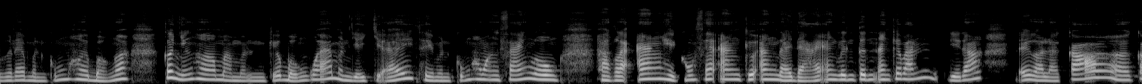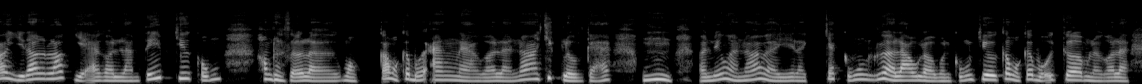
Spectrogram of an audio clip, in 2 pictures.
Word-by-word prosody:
gần 175 +1 -3
đây 195 0 -1
mình 175 -3 -3
cũng 205 +8 -4
hơi 230 -2 0
bận 170 -2 -2
á, 245 +3 +2 0.3
có 310 - +5
những 245 -4 +1
hôm 230 -4 +1
mà 195 -3 -2
mình, 170 -1 -4
kiểu, 195 +6 -2
bận 190 +2 -1
quá 245 +4 +1
mình 240 -8 +1
dậy 170 -2 0
trễ - - -5
ấy, 230 - +1
thì 190 -3 -1
mình 170 -1 -2
cũng 190 +6 -5
hông 240 -1 0
ăn 215 -1 -1
sáng 225 +6 -1
luôn. 220 -3 +4 0.4
Hoặc 195 -2 0
là 185 - +5
ăn 255 +2 +3
thì 210 -4 +3
cũng 210 +1 -3
sẽ 230 +2 0
ăn, 230 -1 +1
kiểu, 230 +1 +2
ăn 230 -1 +2
đại 180 -3 +3
đại, 170 +1 0
ăn 225 +2 0
linh 215 -1 +2
tinh, 225 -1 +3
ăn 225 0 0
cái 255 +3 0
bánh 265 +6 -1 0.2
gì 185 -1 +1
đó 225 +8 0 0.3
để, 200 +3 0
gọi 190 -4 +1
là, 165 -1 -2
có, 305 +7 +3
ờ, 205 -1 +1
có - - +1
gì 230 -9 +2
đó 230 +4 +5
lót 260 +3 +1
dạ 175 -2 -2
rồi 175 -1 -1
làm 170 -1 -2
tiếp, 235 - +2
chứ 275 -1 +1
cũng 200 +6 -1 0.4
hông 245 -1 0
thực 210 -5 +1
sự 170 0 +2
là 160 -2 0
một 175 -3 -2 0.2
có 135 - +2
một - - 0
cái 245 - +1
bữa 200 -2 +1
ăn 205 -1 -1
nào, 165 -3 -2
gọi 160 +1 -2
là, 165 -1 -2
nó 225 +8 0
chất 305 +2 0
lượng 165 -4 +3
cả. 170 +5 -4 0.3
Ừm, 215 +1 +4 0.3
và 165 - -1
nếu 210 +9 +1
mà 220 -7 0
nói 205 +8 0
về 215 - 0
vậy 165 0 -2
là 170 - -4 0.2
chắc 260 - -3
cũng 225 +5 -1
rất 230 +5 +2
là 215 -6 +6
lâu 190 0 +4
rồi 170 -3 +2
mình 160 0 -3
cũng 205 +5 -2
chưa 220 0 +6
có 245 +5 +1
một 200 -6 0
cái 230 +3 0
buổi 175 -5 -1
cơm 195 -3 +3
nào, 165 -1 -3
gọi 165 +1 -3
là, 165 -2 0
205 Hz, 270 wpm, -23 LUFS, 175-230 Hz, 0.4 s, là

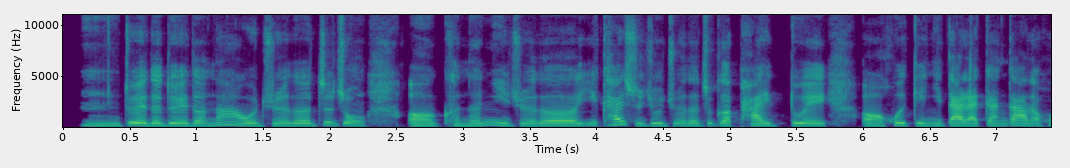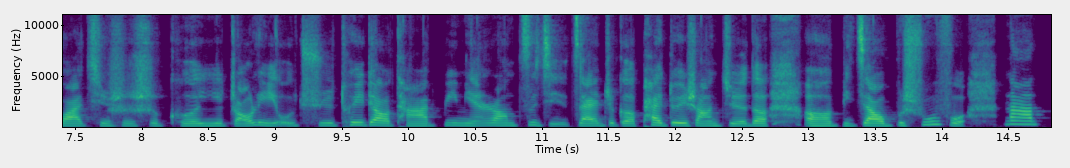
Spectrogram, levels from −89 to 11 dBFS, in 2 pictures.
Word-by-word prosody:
嗯， 220 -2 -7
对 235 +2 +5
的 210 -1 +2
对 210 0 +3
的， 200 -1 -1
那 245 +4 -2
我 225 - +2
觉 205 +2 -3
得 225 0 +1
这 250 +4 -1
种， 220 -4 -1 0.3
呃， 195 -2 +3
可 215 - -7
能 205 +4 -5
你 235 -4 -4
觉 195 +1 -4
得 215 0 +3
一 225 - -5
开 275 +3 +2
始 290 - -1
就 210 +3 -1
觉 210 0 -6
得 205 0 -2
这 220 - -3
个 205 -1 +2
派 215 +1 +1
对， 205 0 +1 0.2
呃， 185 -1 +2
会 225 +4 +2
给 215 -1 -3
你 205 0 -7
带 200 +1 +7
来 190 -1 +6
尴 210 +3 -2
尬 235 -2 +5
的 - - -2
话， 205 -1 +1
其 200 +1 -5
实 200 -1 -6
是 205 +2 -2
可 195 +1 -7
以 200 0 -6
找 200 - -1
理 235 -1 -4
由 215 - -6
去 220 +1 -5
推 245 +4 -3
掉 235 -4 +4
它， 205 -1 -1
避 225 +3 -12
免 210 0 -5
让 220 -1 -1
自 240 +3 -3
己 180 -6 -1
在 205 +6 +2
这 210 +1 -6
个 200 -1 -1
派 235 - +3
对 225 +1 +2
上 205 -1 +2
觉 190 +1 -2
得， 205 0 +1 0.3
呃， 190 -2 +2
比 190 +1 -12
较 205 +2 +7
不 205 +3 -8
舒 275 +6 -1
服。 310 - -5 0.3
那 320 -1 +3
210 Hz, 280 characters per minute, -23 LUFS, 200-225 Hz, 0.3 s, 带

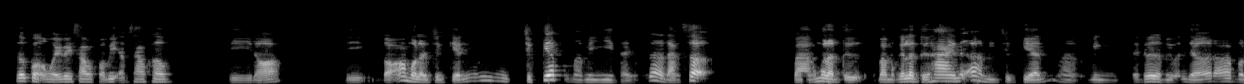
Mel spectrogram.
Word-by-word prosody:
rốt 155 0 +4
cuộc - - +5
ông 125 - -1
ấy 115 - +2
về 130 - +1
sau 120 -1 -1
có - - -4
bị 130 - -3
làm - - -9
sao 120 -1 -4
không. 120 0 -1 0.6
Thì 100 0 -12
đó, - - 0 0.6
thì 105 -1 -11 0.2
đó - - +1
là - - +4
một - - +5
lần 105 - +2
chứng 110 -2 -8
kiến 110 +7 -2 0.5
trực - - -8
tiếp 215 +1 +10 0.2
mà 220 -2 -9
mình 215 -1 -8
nhìn 215 -1 -7
thấy - - -9
cũng 205 - -21
rất 185 - +2
là - - +3
đáng 100 -1 -1
sợ. 100 - +5 0.8
Và 105 - -1
có 105 - -6
một 145 +1 +3
lần 125 -4 +6
thứ 110 - -1 0.2
và 115 - +2
một 110 - -6
cái 125 - +3
lần 140 - +5
thứ - - 0
hai 150 -1 +4
nữa 150 - -2
là - - 0
mình 115 -4 -9
chứng 105 -1 -13
kiến 110 +1 0
mà - - -13 0.2
mình 105 -3 -12 0.2
đến 115 - -12
bây 135 +1 +4
giờ 125 - +3
mình 105 -1 -9
vẫn 125 +5 -11
nhớ 105 +3 0
đó 130 +2 -2
là 145 - +1
một - - -3
120 Hz, 280 wpm, -24 LUFS, 105-145 Hz, 0.8 s, tiếp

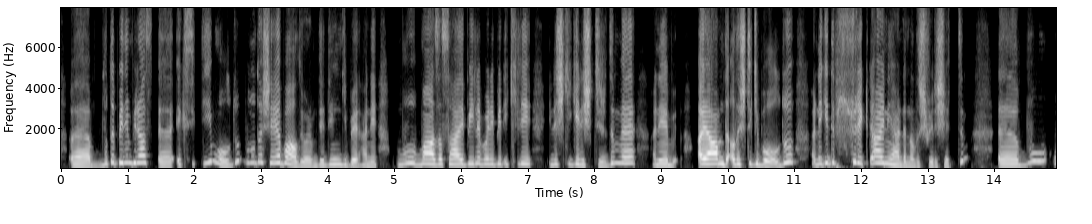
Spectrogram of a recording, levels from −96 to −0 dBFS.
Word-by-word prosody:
eee, 195 -2 +3
bu 185 - -10
da 345 -2 -4
benim 320 -1 -1
biraz, 335 +1 0
eee, 205 0 -2
eksikliğim 275 - -7
oldu. 215 - -3
Bunu 320 +1 -9
da 355 - -5
şeye 320 -1 -1
bağlıyorum, 180 - +2
dediğin 240 +4 -2
gibi, 170 -8 0
hani, 190 +1 -6 0.3
bu 270 +6 -3
mağaza 250 0 +5
sahibiyle 245 +2 +1
böyle 255 -1 -2
bir 260 - -5
ikili 260 0 -5 0.3
ilişki 235 +1 -5
geliştirdim 220 - -3
ve, 300 0 +1 0.2
hani, 215 -1 +1 0.4
ayağım 260 +1 +10
da - - +3
alıştı 250 +2 0
gibi 230 -3 -3
oldu. 200 - +1 0.3
Hani, 255 +3 -5
gidip 310 +1 -4
sürekli 310 -6 -1
aynı 305 -4 +3
yerden 200 -5 +1
alışveriş 165 -1 -5
ettim. 155 - -8 0.5
Eee, 215 0 +3
bu, 390 - -6
245 Hz, 155 wpm, -20 LUFS, 205-300 Hz, 0.5 s, ayağım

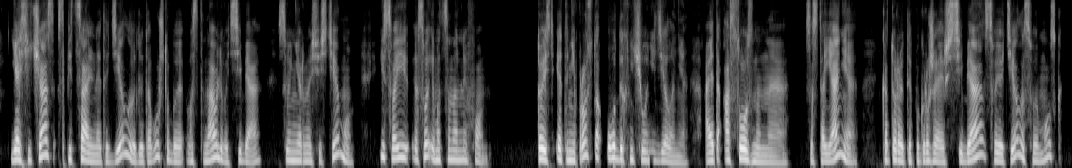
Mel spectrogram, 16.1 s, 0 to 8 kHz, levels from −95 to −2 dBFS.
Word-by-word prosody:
Я 170 +1 +6
сейчас 215 +8 +1
специально 160 -6 0
это 130 +1 -5
делаю 190 - +1
для 130 0 -2
того, 135 - -3
чтобы 135 -12 -3
восстанавливать 140 - -1
себя, 135 -2 -4 0.2
свою 165 -2 -2
нервную 140 -3 -1
систему 150 - -3 0.4
и 220 - +2
свои 195 -1 +2
свой 220 +3 0
эмоциональный 165 -2 -1
фон. - - -8 0.7
То 185 - +8
есть 170 - +5
это 180 -2 +3
не 160 -1 +4
просто 205 +1 0
отдых, 190 -2 +4
ничегонеделание, 145 -9 -3 0.2
а 145 +2 +1
это 150 - +1
осознанное 125 - +2 0.2
состояние, 140 - -1 0.3
которое 155 -2 +2
ты 140 +3 -3
погружаешь 135 -2 -1
себя, 160 - +1
свое 150 - 0
тело, 195 - -1
свой 145 -4 -4
мозг 205 +10 -5
155 Hz, 140 wpm, -24 LUFS, 135-185 Hz, 0.7 s, То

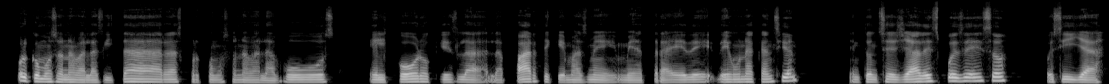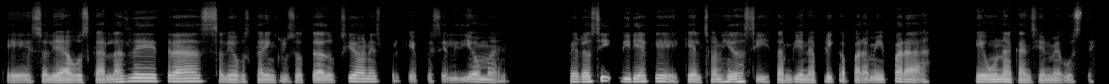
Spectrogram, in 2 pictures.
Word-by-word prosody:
por 170 - +3
cómo 130 -3 +3
sonaban 110 -4 +1
las 105 0 -2
guitarras, 120 +1 +1
por 110 -2 -9
cómo 105 0 -5
sonaba 105 -2 -4
la 95 -1 -2
voz, 110 +3 0 0.3
el 110 -1 0
coro, 125 +2 +3
que 110 -1 -4
es 110 - -7
la 110 -2 -2
la 105 -1 -6
parte 125 +1 +1
que 105 - -3
más 105 0 -2
me 105 -2 -1
me 105 -1 -2
atrae 105 +2 -2
de 115 +1 0
de 115 0 +1
una 120 +1 +1
canción. 165 - 0 0.5
Entonces, 115 0 0
ya 120 +3 +5
después 150 +2 +3
de 165 0 +4
eso, 175 +1 +1 0.3
pues, 115 - -4
sí, 120 -1 +1
ya, 110 -1 +2
eh, 105 +1 -1
solía 105 -1 +2
buscar 110 +1 0
las 120 +4 0
letras, 145 -2 +3
solía 110 -5 -1
buscar, 110 0 -3
incluso, 105 0 -3
traducciones, 130 +6 +1
porque, 130 - -10
pues, - - -13
el - - -5
idioma. 115 -3 -1 0.6
Pero 130 +1 +2
sí, 170 +5 -1
diría 135 0 +2
que 140 -5 -1
que 115 - 0
el 110 -1 0
sonido 120 +3 +1
sí 110 -3 -5
también 110 -1 0
aplica 110 +1 -2
para 105 - -2
mí, 110 +1 0
para 115 -3 0 0.4
que 115 - +3
una 115 0 +4
canción 105 -1 -2
me 100 -1 -1
guste. 115 +5 -4
115 Hz, 175 wpm, -23 LUFS, 110-130 Hz, 0.6 s, ya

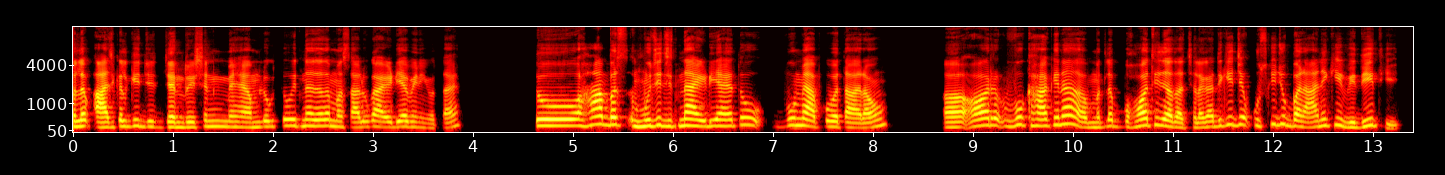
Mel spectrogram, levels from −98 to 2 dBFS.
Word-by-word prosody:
मतलब 210 +2 +3
आजकल 175 +3 +3
की 220 +3 -4
जो 190 -1 -6
जनरेशन 180 +2 0
में 200 -2 -4
है 180 -1 -1
हम 175 +1 -3
लोग 195 0 -5
तो 225 0 +1
इतना 220 0 -2
ज़्यादा 215 +1 +1
मसालों 185 -2 -3
का 200 - 0
आइडिया 185 +2 0
भी 185 - -6
नहीं 165 -3 -14
होता 155 +2 -8
है। 205 - -7 0.8
तो 225 0 +7
हाँ 270 +5 +5
बस 260 0 +2
मुझे 215 +5 +2
जितना 220 +2 +2
आइडिया 215 0 +2
है 215 - +1
तो, 255 +2 -5 0.2
वो 245 +1 -2
मैं 240 -2 +3
आपको 195 -1 -1
बता 175 -4 0
रहा 160 +1 +1
हूँ। 210 +8 -4 0.6
अ, - - -1
और 210 +8 +3
वो 240 +4 -3
खा 220 -1 +4
के 255 - -2
ना 280 -10 +2
मतलब 170 +4 -6
बहुत 220 +7 +1
ही 255 - -4
ज़्यादा 200 -6 +3
अच्छा 165 +1 -7
लगा। 175 +3 -1
देखिए 260 +4 -5
जब 260 - -3
उसकी 280 +7 -8
जो 280 +1 -4
बनाने 190 +4 -2
की 250 - -2
विधि 185 +5 -2
थी, 250 -2 -11
205 Hz, 235 wpm, -21 LUFS, 180-225 Hz, 0.8 s, तो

